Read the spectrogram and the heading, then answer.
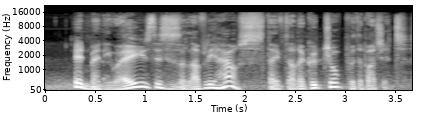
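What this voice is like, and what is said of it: Ghostly imitation of another person's voice. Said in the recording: “Do an impression of Kevin MacLeod's impossible. ... That sounds like a ghost. Like a friendly ghost.”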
